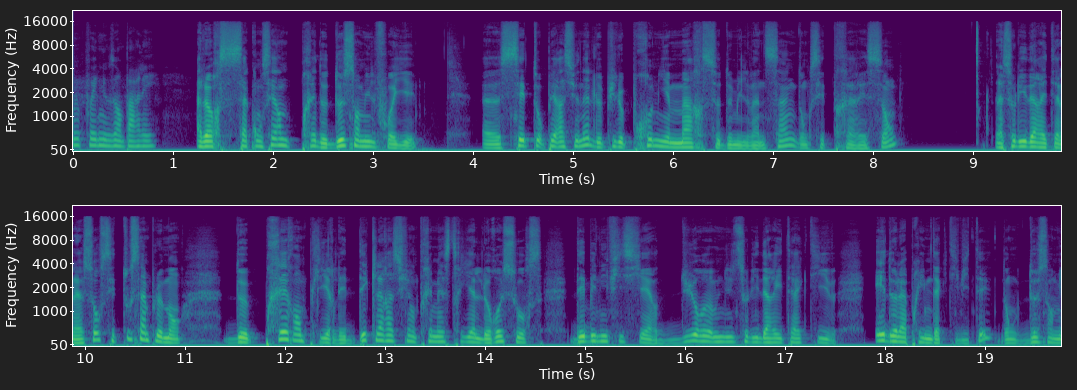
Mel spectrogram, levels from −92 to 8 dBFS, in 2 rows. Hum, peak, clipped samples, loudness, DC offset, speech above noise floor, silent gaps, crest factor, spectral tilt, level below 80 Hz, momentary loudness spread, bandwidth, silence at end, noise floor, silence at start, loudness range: none; -6 dBFS; under 0.1%; -26 LUFS; 1%; 57 dB; none; 20 dB; -6.5 dB/octave; -44 dBFS; 10 LU; 16 kHz; 0 s; -82 dBFS; 0 s; 3 LU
